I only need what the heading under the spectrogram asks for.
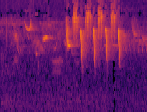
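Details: Nightingale singing: a few soft high notes, then a rapid run of about six sharp descending whistled strokes, each repeated roughly every quarter second.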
